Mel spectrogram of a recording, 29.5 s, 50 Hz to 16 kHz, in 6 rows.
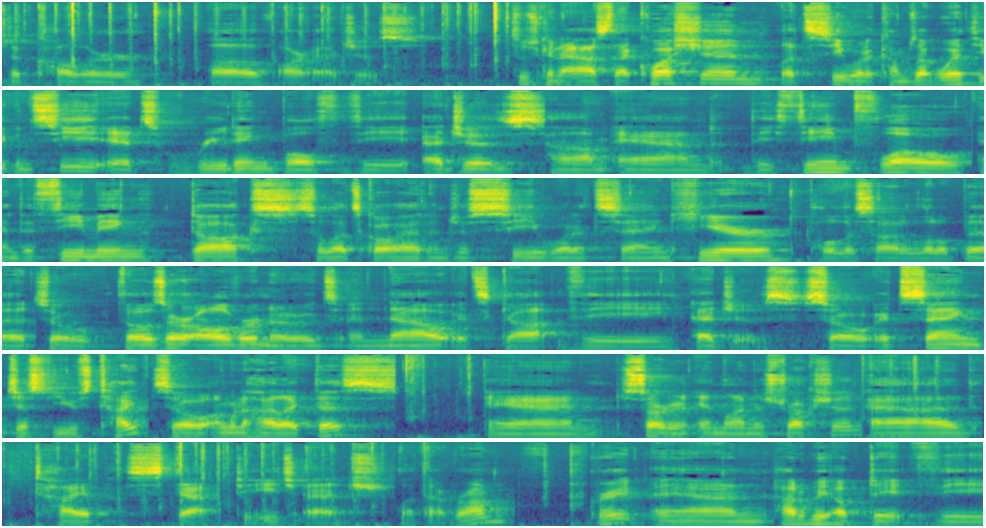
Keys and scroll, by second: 0.0-2.9 typing, 23.8-26.9 typing.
